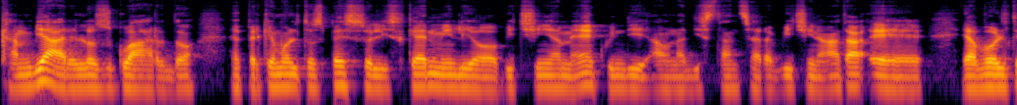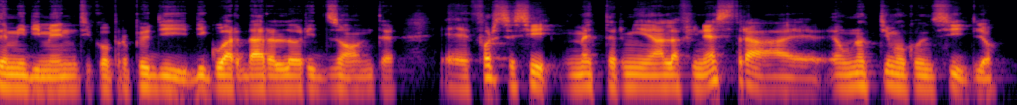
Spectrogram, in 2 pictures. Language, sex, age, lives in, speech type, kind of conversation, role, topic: Italian, male, 25-29, Italy, conversation, advice, user, Come posso gestire le distrazioni dai social network e dalle e-mail per concentrarmi davvero sul lavoro?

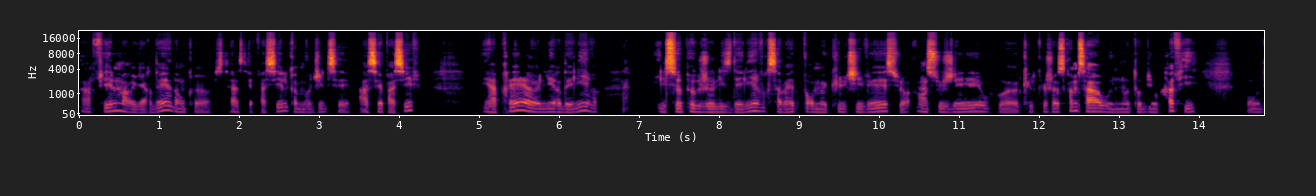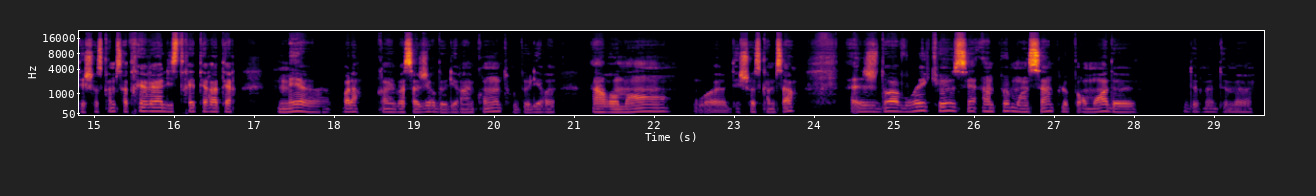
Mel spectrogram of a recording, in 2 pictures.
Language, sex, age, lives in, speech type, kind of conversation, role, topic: French, male, 30-34, France, conversation, unstructured, none, Comment choisissez-vous entre lire un livre et regarder un film ?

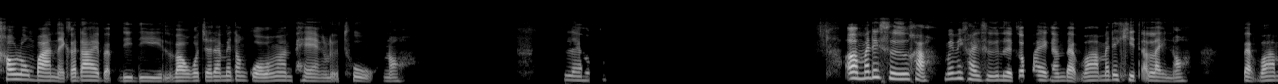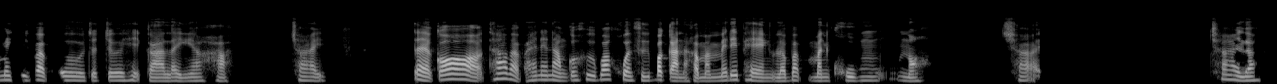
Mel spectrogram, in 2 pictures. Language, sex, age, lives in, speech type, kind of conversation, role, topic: Thai, female, 30-34, Thailand, conversation, podcast, guest, มีเรื่องตลกหรือเรื่องพลาดระหว่างเดินทางที่ยังจำได้ไหม?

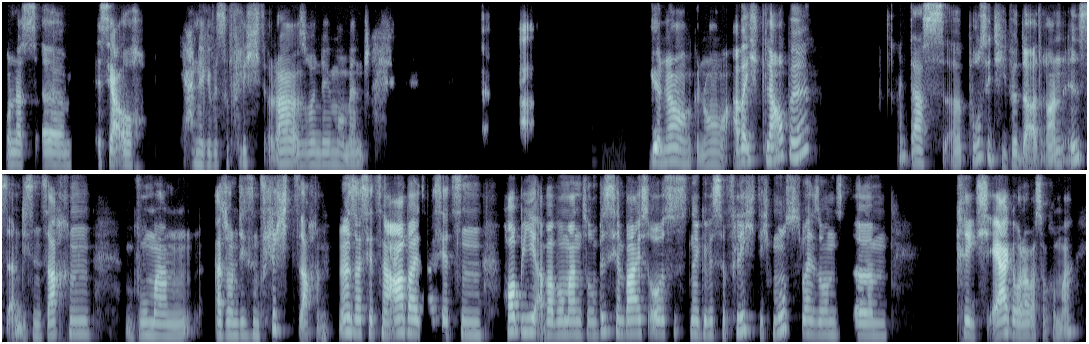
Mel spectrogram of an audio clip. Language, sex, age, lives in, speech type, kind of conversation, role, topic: German, male, 18-19, Germany, conversation, unstructured, none, Wie bleibst du beim Sport motiviert?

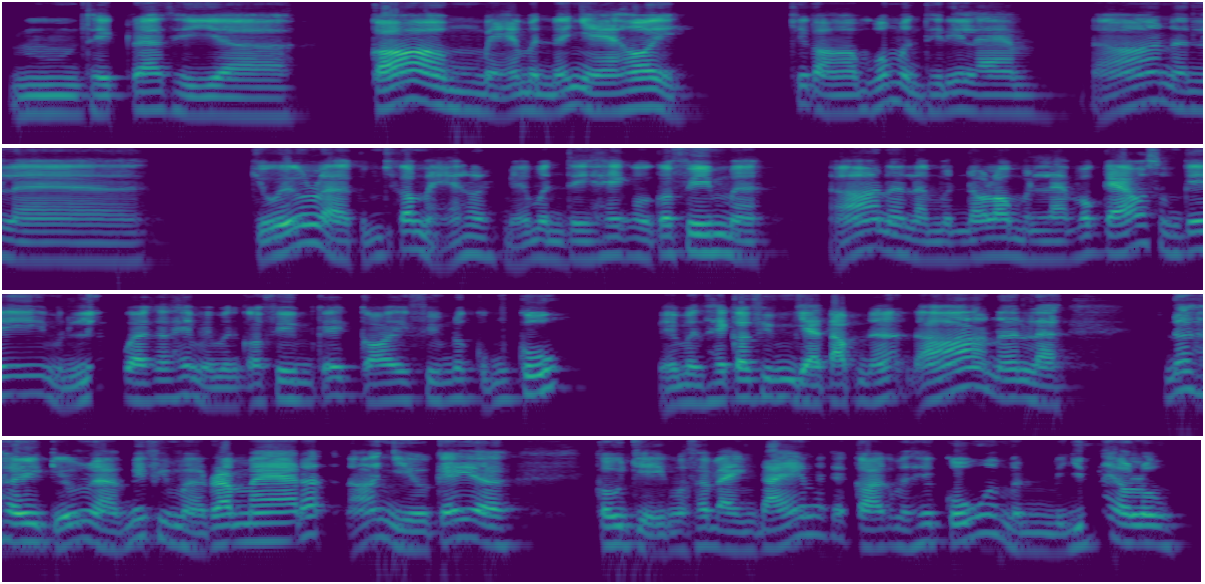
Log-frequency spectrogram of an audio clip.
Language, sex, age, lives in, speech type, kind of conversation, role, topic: Vietnamese, male, 25-29, Vietnam, conversation, advice, user, Bạn thường bị xao nhãng bởi những điều gì khi làm việc tại nhà?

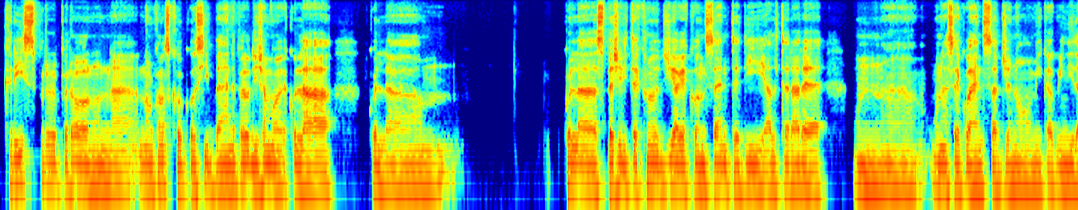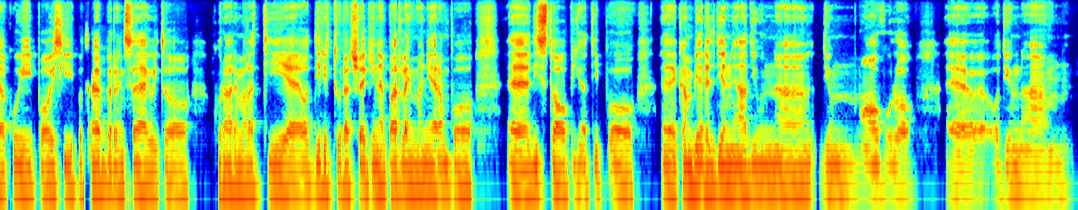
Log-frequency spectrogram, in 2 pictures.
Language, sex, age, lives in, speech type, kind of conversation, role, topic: Italian, male, 30-34, Germany, conversation, unstructured, none, Qual è la scoperta scientifica che ti ha sorpreso di più?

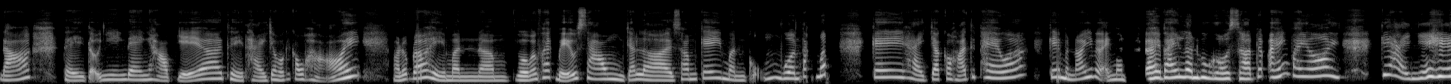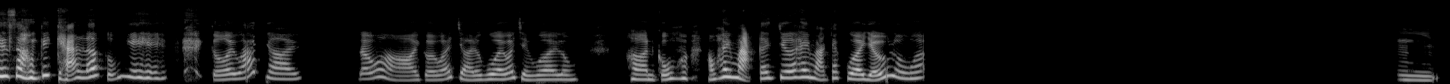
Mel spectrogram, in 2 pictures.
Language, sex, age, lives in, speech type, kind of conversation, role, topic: Vietnamese, female, 25-29, Vietnam, conversation, unstructured, none, Học trực tuyến khác gì so với học truyền thống?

